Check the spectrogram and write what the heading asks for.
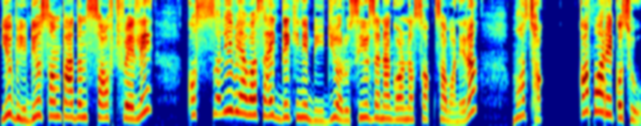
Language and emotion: Nepali, surprised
